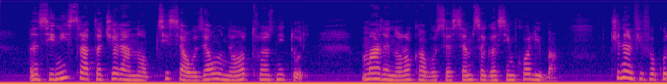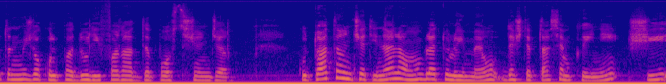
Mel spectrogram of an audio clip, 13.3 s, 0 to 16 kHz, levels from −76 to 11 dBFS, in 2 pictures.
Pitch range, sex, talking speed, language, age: 185-225 Hz, female, 160 wpm, Romanian, 30-49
